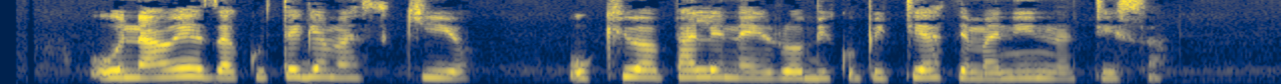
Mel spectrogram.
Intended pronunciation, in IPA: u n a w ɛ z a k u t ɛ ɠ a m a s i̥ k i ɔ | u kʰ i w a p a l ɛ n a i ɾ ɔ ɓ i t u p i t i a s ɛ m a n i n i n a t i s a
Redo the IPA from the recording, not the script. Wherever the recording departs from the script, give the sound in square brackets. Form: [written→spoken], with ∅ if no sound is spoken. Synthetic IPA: u n a w ɛ z a k u t ɛ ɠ a m a s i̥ k i ɔ | u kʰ i w a p a l ɛ n a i ɾ ɔ ɓ i [t→k] u p i t i a [s→θ] ɛ m a n i n i n a t i s a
